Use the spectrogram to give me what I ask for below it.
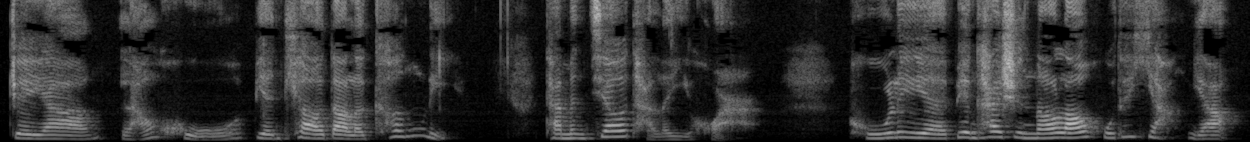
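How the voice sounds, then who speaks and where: A woman reading children's stories aloud, in a gentle storybook narration with a soft delivery. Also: on the high side, animated, takes it slowly.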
